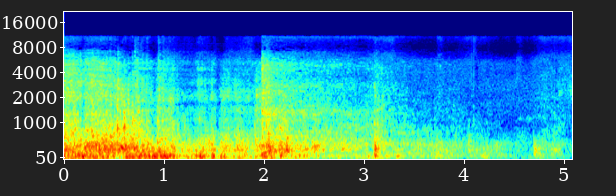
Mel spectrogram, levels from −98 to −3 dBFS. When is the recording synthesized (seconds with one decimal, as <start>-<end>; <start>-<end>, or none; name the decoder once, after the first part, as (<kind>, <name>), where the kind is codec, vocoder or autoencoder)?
1.0-1.9 (codec, HILCodec)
